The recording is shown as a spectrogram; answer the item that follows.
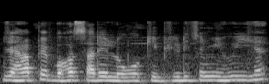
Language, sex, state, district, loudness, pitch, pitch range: Hindi, male, Bihar, Supaul, -17 LUFS, 185 Hz, 175-195 Hz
